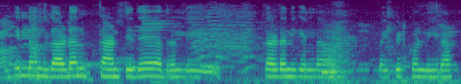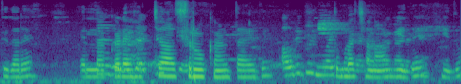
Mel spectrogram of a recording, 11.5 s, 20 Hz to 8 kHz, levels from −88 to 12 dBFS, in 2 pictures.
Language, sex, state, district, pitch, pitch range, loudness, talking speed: Kannada, female, Karnataka, Raichur, 205 Hz, 195-220 Hz, -17 LUFS, 95 wpm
